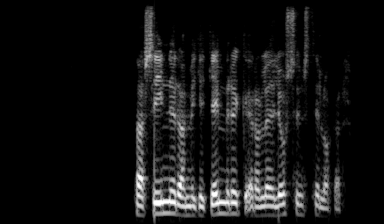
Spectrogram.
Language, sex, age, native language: Icelandic, male, 50-59, Icelandic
